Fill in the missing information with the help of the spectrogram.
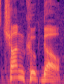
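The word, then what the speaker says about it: Chun Kuk Do: I believe it's Chun Cukdo.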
